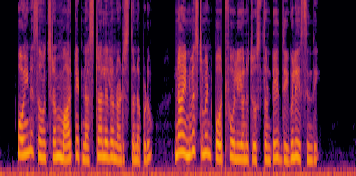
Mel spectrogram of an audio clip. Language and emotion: Telugu, sad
